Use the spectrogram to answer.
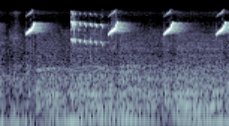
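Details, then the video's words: Common iora singing with kingfisher-imitation material, its typical kingfisher-like 'shots': three sharp, high, upslurred whistled notes, one followed by a quick stuttered rattling burst, over a quiet hiss. "KONIN ISTIMEWA ISIAN TENGKEK UDANG"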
